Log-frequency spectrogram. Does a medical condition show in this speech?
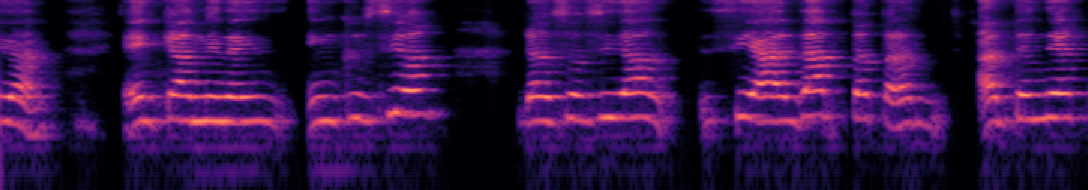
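Yes: cerebral palsy; speech not very good.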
